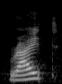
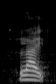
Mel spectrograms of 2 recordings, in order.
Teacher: If you want to make R sound, your tongue is up but it's toward the back of the mouth. For L sound, the tongue is curled up and placed on the ridge behind the front teeth. So you should have the tip of your tongue touching that ridge.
